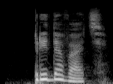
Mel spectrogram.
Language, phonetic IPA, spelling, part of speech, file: Russian, [prʲɪdɐˈvatʲ], предавать, verb, Ru-предавать.ogg
- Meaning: 1. to betray 2. to expose, to subject, to commit, to hand over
